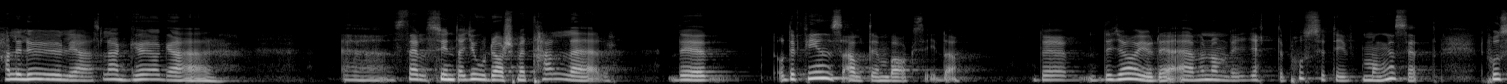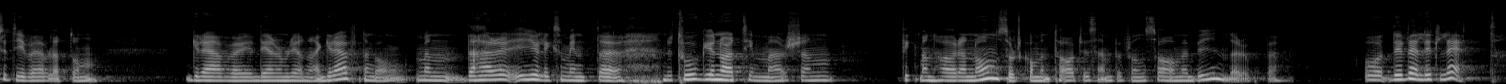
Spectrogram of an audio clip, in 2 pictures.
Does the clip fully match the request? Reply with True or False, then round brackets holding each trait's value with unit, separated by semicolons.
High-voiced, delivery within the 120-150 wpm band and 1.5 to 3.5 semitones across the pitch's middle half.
False (200 Hz; 135 wpm; 3.9 semitones)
